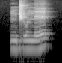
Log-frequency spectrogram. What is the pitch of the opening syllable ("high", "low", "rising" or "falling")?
low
